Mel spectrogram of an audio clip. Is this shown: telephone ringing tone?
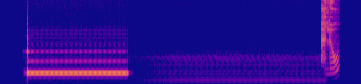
yes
